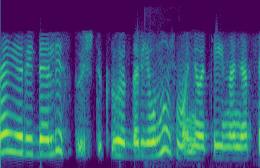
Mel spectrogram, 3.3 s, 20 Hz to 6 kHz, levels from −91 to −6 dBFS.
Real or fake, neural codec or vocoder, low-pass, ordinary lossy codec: real; none; 5.4 kHz; AAC, 32 kbps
